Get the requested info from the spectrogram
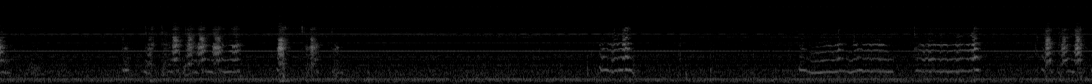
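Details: Pet cat that befriended the household dog and picked up 'barking', watching over the yard and trying to scare a bird away; short, clipped chirps in small bursts, then wavering trilled calls near the end, over a steady low hum.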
